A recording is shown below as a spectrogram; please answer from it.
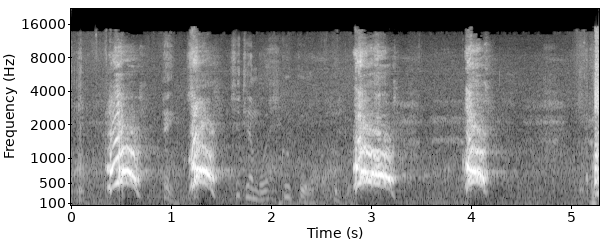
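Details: Squaddie the Jack Russell Terrier, set off by a horn at a folk band rehearsal in Copsale Hall, Sussex, June 2009, gives four loud, whining bark-howls, each about half a second long and roughly a second apart.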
